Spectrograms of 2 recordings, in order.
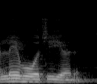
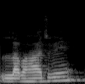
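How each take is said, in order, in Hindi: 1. यह नाम 'lebojiyar' जैसा बोला जाता है। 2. यह नाम 'lavajve' जैसा बोला जाता है। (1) "कहीं के बुक में देखिए लेबोजियर लिखा होगा" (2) "रसायन के पिता हम लोग लवाजवे"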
